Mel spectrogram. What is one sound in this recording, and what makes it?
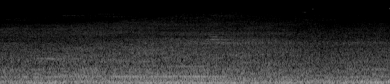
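A bus engine rumbles as the bus drives past close by.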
